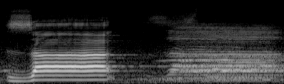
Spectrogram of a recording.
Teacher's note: صفیریہ میں سے ہے، یہ زبان کی نوک اور دونوں دانتوں کے اندرونی کنارے سے ادا ہوتی ہے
